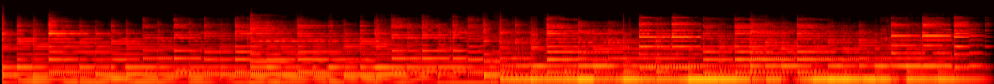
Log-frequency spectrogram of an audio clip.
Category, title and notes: Music > Other
depressive BM electric guitar sample
BM, depressive, electric, guitar, sample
